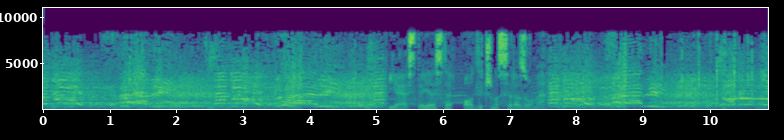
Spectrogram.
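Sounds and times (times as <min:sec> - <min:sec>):
large stadium crowd chanting a battle cry: 0:00.0 - 0:05.2, 0:07.6 - 0:10.8
speech: 0:05.2 - 0:08.0.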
